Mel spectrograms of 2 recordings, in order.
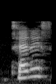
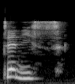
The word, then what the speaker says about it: tennis: repeat Tenace any ideas it's no tennis so you start to see lots of similar to the English but we sometimes have to change our pronunciation so lute tennis not tennis and tennis no volleyball or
